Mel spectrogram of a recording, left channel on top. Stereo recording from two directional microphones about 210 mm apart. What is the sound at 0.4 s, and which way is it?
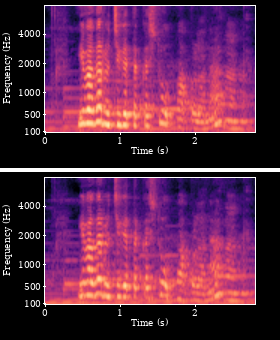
Speech, 55° left (ahead or behind).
